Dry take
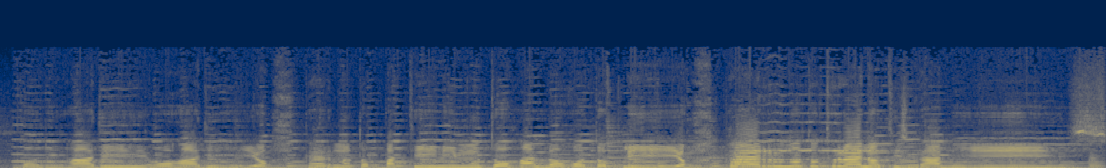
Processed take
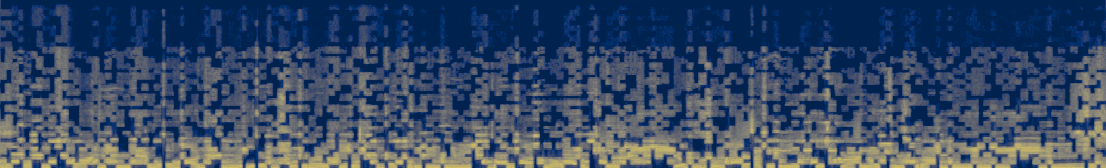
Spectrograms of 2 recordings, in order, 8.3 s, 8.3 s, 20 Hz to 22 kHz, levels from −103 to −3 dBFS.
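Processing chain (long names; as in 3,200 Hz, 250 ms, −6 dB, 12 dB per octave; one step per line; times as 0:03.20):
time-frequency cells dropped at random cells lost 47%
envelope flattener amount 100%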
